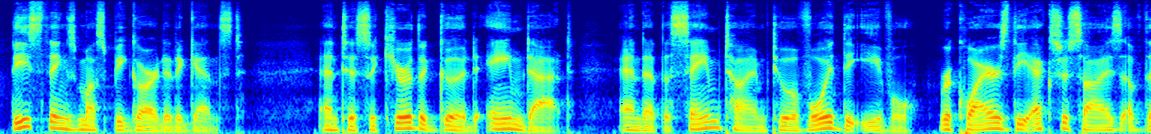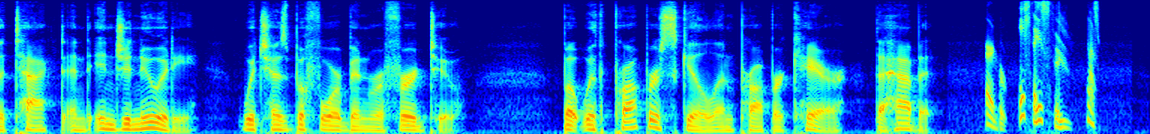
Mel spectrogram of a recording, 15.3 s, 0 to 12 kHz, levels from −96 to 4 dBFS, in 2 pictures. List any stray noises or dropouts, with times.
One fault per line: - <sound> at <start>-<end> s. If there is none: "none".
- chirp at 14.3-15.0 s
